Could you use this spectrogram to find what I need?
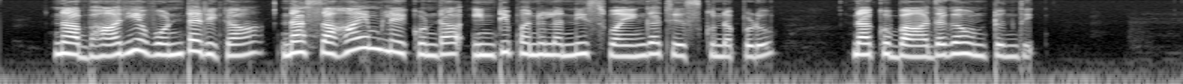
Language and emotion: Telugu, sad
